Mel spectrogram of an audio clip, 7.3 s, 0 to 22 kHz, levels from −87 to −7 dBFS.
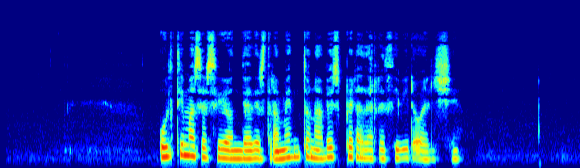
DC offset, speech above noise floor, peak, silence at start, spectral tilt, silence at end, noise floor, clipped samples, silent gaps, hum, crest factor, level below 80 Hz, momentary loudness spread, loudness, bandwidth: under 0.1%; 44 dB; -10 dBFS; 2 s; -5 dB/octave; 1.5 s; -72 dBFS; under 0.1%; none; none; 20 dB; -76 dBFS; 9 LU; -28 LUFS; 11.5 kHz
